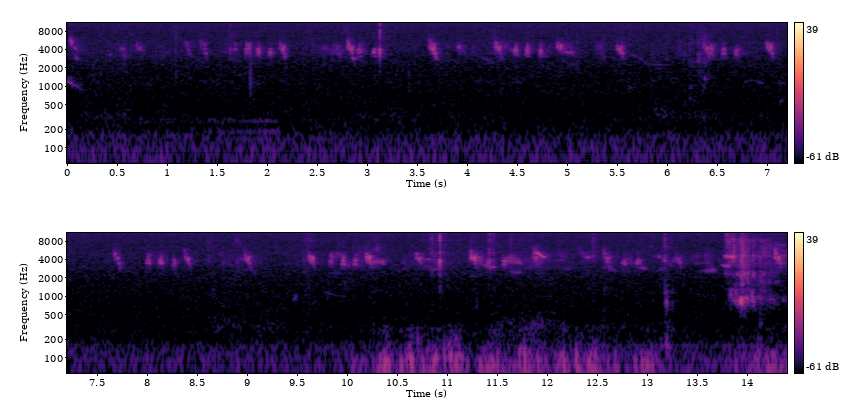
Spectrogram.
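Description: Faint, quick high-pitched chirps of small birds calling over and over in quiet open country. A low rumble comes in about ten seconds in.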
